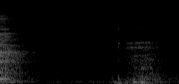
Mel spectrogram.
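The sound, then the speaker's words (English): A pair of short, breathy coughs, one at the start and another about a second later, fairly soft and rough with a quiet pause between them and no talking. “God, freaking coughing.”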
